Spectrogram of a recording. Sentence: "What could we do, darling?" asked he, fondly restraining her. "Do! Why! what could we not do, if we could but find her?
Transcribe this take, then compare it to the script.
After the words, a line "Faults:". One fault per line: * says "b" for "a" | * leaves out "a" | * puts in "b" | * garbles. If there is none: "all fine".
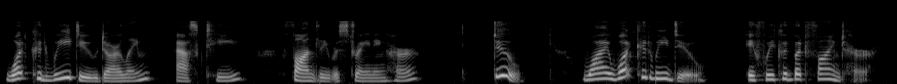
"What could we do, darling?" asked he, fondly restraining her. "Do! Why! what could we do, if we could but find her?
Faults:
* leaves out "not"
